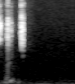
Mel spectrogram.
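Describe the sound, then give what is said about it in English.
Three quick, crisp keystrokes clatter on a computer keyboard, close and clear, in a brief burst before falling silent. “So it will be like Marvin Brown pondered to himself, should he join the Blurs of Ross chat, as he typed away at his keyboard.”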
